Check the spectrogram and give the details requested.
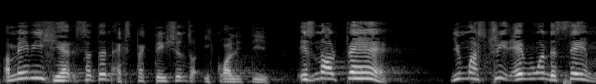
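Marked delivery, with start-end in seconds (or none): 3.0-6.0 indignant protest. Acted. Cain protests unequal treatment.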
